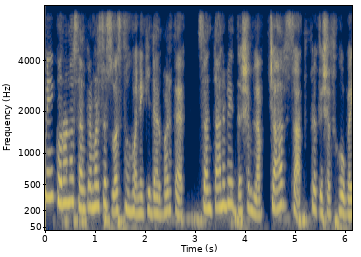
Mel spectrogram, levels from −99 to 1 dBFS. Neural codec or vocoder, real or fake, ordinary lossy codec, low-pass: codec, 44.1 kHz, 7.8 kbps, Pupu-Codec; fake; none; 7.2 kHz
